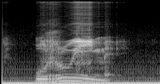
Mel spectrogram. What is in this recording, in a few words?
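"u ruime", Corsican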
